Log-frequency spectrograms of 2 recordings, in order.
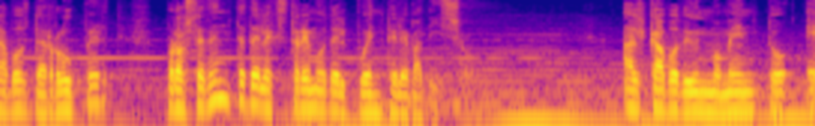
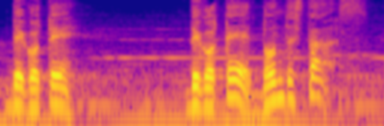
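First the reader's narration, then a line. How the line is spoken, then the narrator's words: Distant shout. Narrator (Spanish): oí gritar desde el puente levadizo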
